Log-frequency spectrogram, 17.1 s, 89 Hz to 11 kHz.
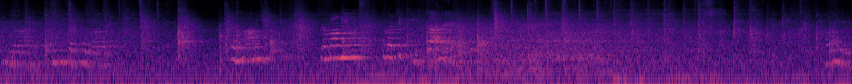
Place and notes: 海山宮, Zhonghe Dist., New Taipei City - In the temple
In the temple, Child and mother, Traffic Sound
Sony Hi-MD MZ-RH1 +Sony ECM-MS907
New Taipei City, Zhonghe District, 員山路383巷3弄6號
